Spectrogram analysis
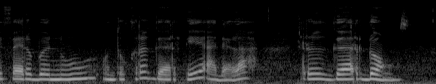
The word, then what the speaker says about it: regardons: Nah, konjugasi verbe nous untuk regarder adalah regardons. Belakangnya ada huruf ons, dibacanya ong. Kalau dalam bahasa Prancis, ingat ya, belakang huruf on itu dibacanya ong.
